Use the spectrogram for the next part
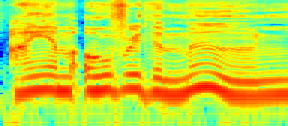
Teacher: When you say I am over the moon, you should smile. Your voice should go up.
